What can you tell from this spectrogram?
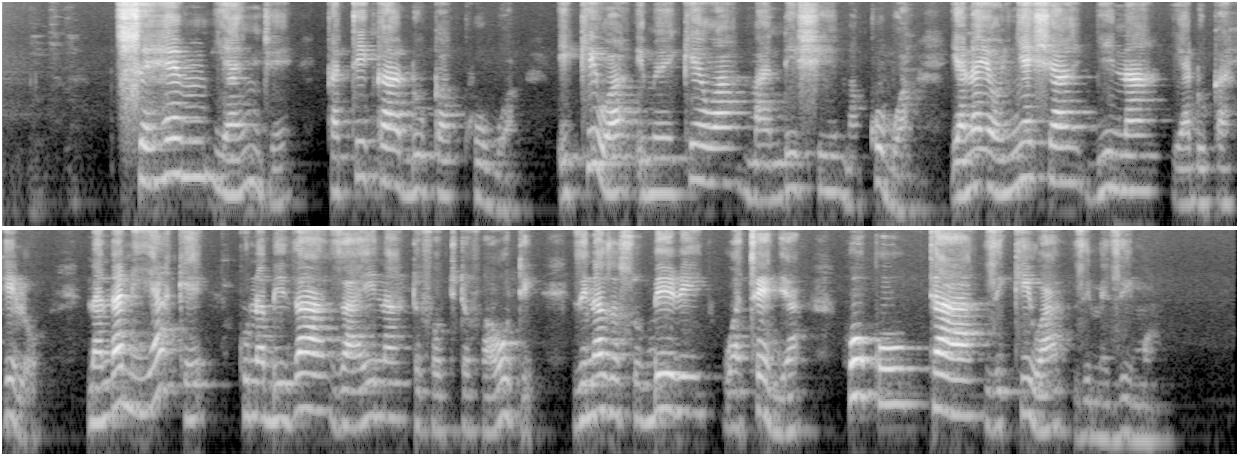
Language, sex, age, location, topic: Swahili, female, 25-35, Dar es Salaam, finance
